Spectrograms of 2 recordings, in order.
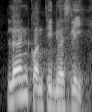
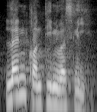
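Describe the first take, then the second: No difference in how they are said.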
